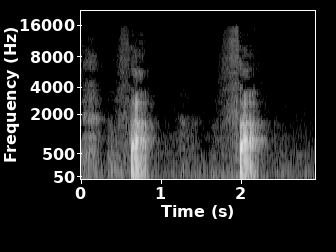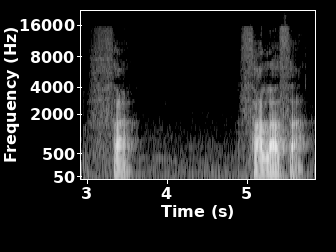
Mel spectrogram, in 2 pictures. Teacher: জিহ্বার আগা সামনের দাঁতের আগার সাথে মিলিয়ে আপনি স বলুন, দেখবেন নরম হয়ে গেছে। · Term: নরম আওয়াজে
